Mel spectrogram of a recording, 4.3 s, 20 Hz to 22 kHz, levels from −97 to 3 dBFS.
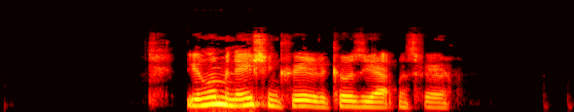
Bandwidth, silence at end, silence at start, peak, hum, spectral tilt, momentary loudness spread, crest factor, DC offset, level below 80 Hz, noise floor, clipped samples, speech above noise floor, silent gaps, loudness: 7.6 kHz; 0.95 s; 1.1 s; -10 dBFS; none; -5 dB/octave; 24 LU; 18 dB; under 0.1%; -66 dBFS; under -90 dBFS; under 0.1%; over 65 dB; 1.33-1.37 s; -25 LUFS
